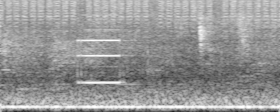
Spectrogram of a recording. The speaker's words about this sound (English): I'm not sure what that weird ticking noise is in the background, but anyway... That's the little heart monitor. No. It's in the recording. I'm not sure what it is.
